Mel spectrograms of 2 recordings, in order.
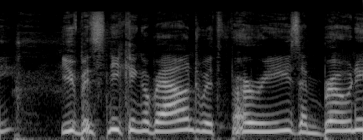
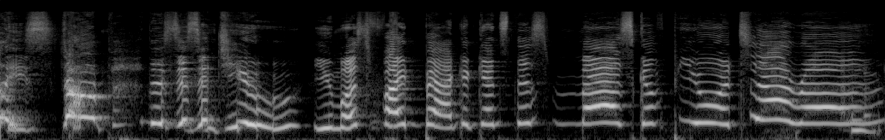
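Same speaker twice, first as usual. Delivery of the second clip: shouted plea; 11 semitones higher, 3 dB louder than usual. Acted. Dorothy shouts at possessed Willie to fight the mask. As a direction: shout high and loud, pleading.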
